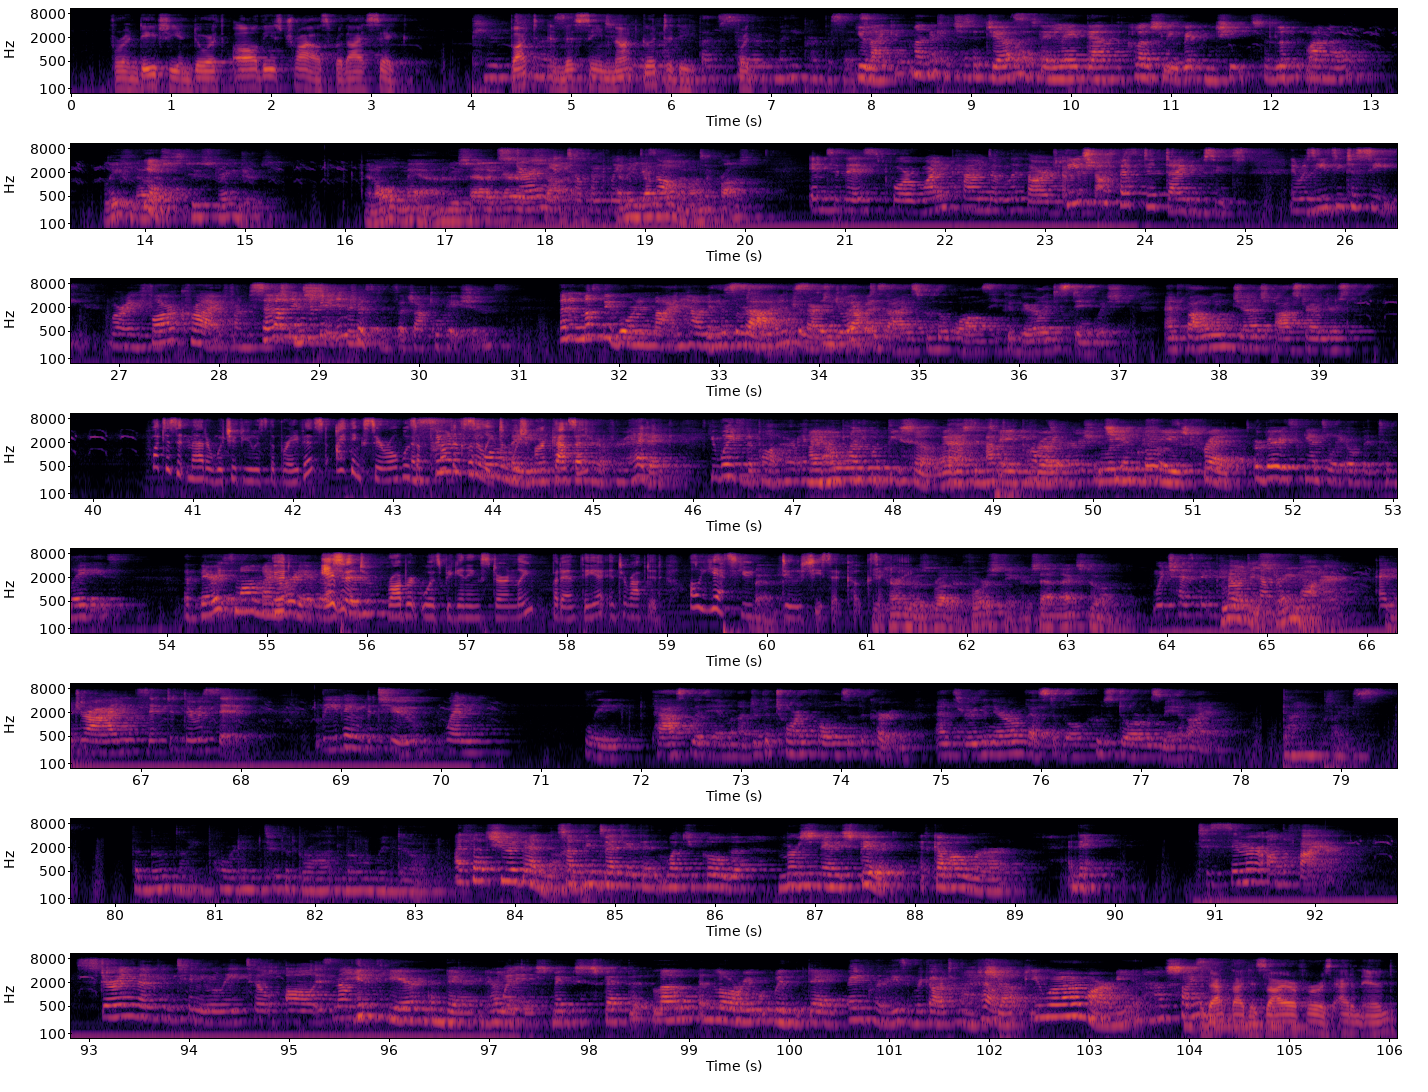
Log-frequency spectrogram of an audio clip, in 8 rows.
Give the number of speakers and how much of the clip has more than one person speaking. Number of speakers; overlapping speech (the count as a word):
ten, about 29%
